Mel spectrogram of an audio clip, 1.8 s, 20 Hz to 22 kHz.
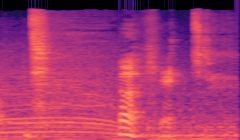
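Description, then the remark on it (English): Racing car engines from a video game, on a narrow Monaco car park track, hum at a steady pitch, then one revs briefly and drops in tone, with bursts of hiss, moderately loud over muffled talking. “Oh, we got some Project Cars 2 action. Monaco car park.”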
